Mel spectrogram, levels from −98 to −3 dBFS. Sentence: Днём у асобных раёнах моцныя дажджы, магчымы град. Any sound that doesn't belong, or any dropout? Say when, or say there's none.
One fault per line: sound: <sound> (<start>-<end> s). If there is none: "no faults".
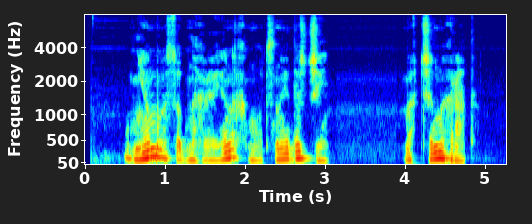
no faults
